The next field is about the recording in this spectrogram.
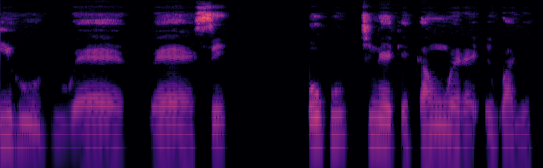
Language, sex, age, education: Igbo, male, 15-29, tertiary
